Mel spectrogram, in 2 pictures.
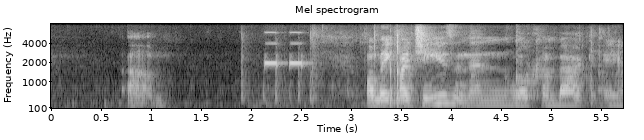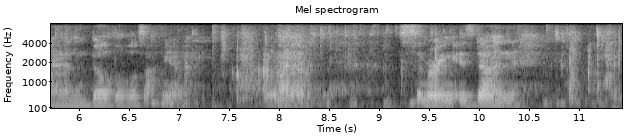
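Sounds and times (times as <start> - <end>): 
speech: 0.8 - 1.2, 3.2 - 7.2, 7.8 - 8.6, 9.3 - 10.9
quiet kitchen noise: 2.0 - 11.4
kitchen timer beeping as its buttons are pressed: 2.1 - 2.6.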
